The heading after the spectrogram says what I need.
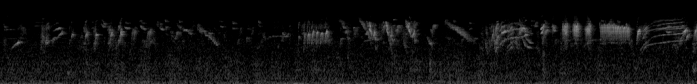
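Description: A goldfinch x redpoll hybrid sings a fast, rambling twitter of high chirps, liquid trills and brief buzzy notes, running on without pause over faint hiss.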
